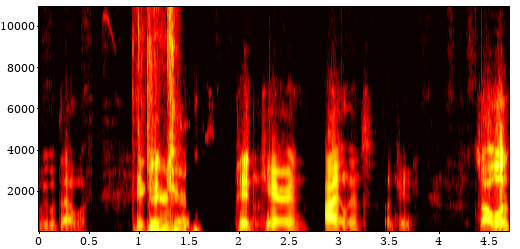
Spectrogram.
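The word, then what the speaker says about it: Pitcairn: Pit Karen Islands. Okay, so I was going to pronounce it right.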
